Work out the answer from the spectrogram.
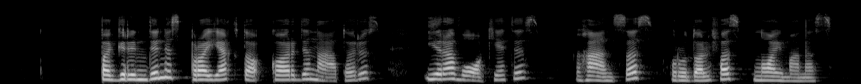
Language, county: Lithuanian, Kaunas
